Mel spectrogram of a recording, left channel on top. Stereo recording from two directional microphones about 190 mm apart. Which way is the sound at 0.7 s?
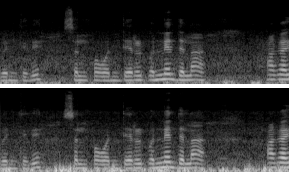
10° right (ahead or behind).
